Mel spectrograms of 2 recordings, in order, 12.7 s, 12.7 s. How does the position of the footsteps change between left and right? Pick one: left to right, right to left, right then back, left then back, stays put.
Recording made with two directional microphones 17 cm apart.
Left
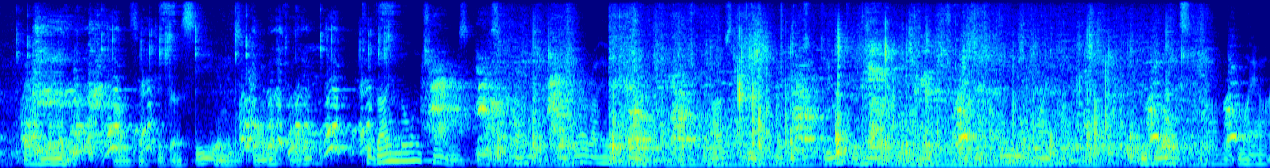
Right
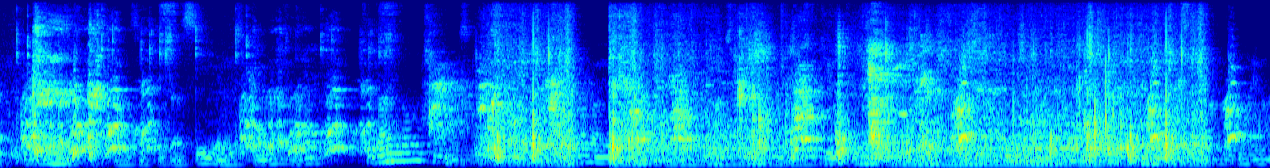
left then back.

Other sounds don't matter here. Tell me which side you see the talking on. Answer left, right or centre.
left.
